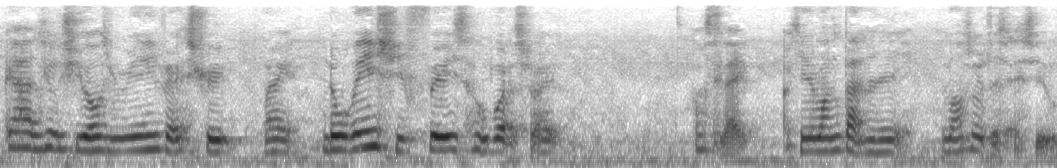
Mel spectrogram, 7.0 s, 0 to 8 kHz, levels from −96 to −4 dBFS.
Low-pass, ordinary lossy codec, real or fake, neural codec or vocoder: 7.2 kHz; MP3, 48 kbps; fake; codec, 16 kHz, 2 kbps, FreqCodec, larger model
